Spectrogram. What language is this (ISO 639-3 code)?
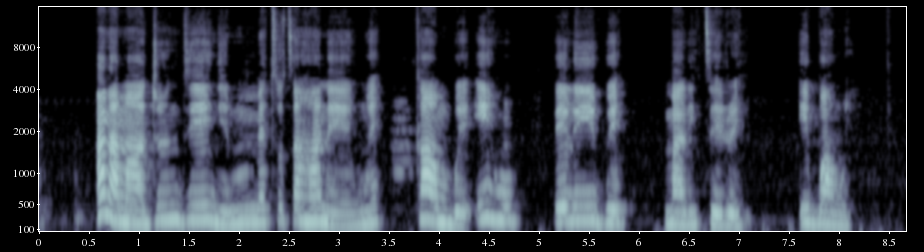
ibo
